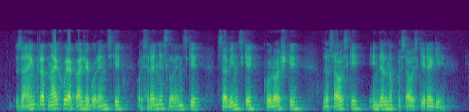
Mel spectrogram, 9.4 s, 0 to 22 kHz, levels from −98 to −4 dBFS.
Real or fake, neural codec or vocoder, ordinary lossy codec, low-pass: real; none; none; 7.2 kHz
